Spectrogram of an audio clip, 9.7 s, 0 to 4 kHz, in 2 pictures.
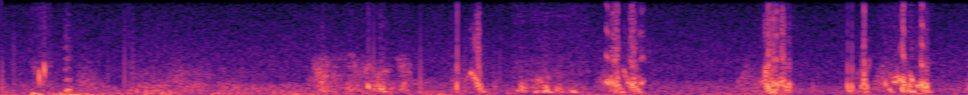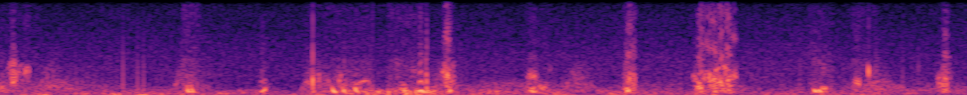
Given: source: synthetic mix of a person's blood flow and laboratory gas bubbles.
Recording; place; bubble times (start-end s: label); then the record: Doppler ultrasound of blood flow; subclavian vein
0.15-0.26 s: bubbles
0.32-0.37 s: bubbles
1.56-2.06 s: bubbles
2.25-2.29 s: bubbles
2.33-2.49 s: bubbles
2.56-2.95 s: bubbles
3.00-3.23 s: bubbles
3.77-3.98 s: bubbles
4.21-4.36 s: bubbles
4.38-4.67 s: bubbles
4.82-5.00 s: bubbles
5.75-5.84 s: bubbles
6.13-6.19 s: bubbles
6.37-6.71 s: bubbles
6.78-7.12 s: bubbles
7.46-7.61 s: bubbles
7.95-8.03 s: bubbles
8.30-8.53 s: bubbles
8.88-9.00 s: bubbles
9.09-9.22 s: bubbles
9.51-9.61 s: bubbles
From the record:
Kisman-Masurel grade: 242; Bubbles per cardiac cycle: several, 3 to 8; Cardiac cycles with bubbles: 100%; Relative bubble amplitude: moderate (0.250 to 0.450); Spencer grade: 3 (all of the cardiac periods contain showers or single bubble signals, but not dominating or overriding the cardiac motion signals); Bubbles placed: anywhere in the cardiac cycle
